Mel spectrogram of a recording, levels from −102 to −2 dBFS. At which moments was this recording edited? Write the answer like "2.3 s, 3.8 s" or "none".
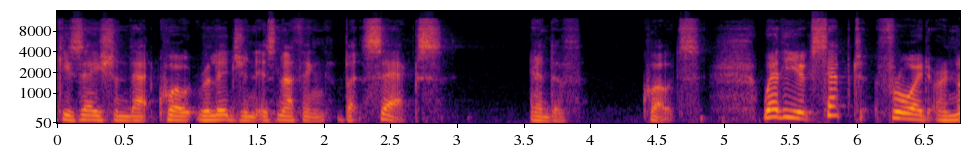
none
